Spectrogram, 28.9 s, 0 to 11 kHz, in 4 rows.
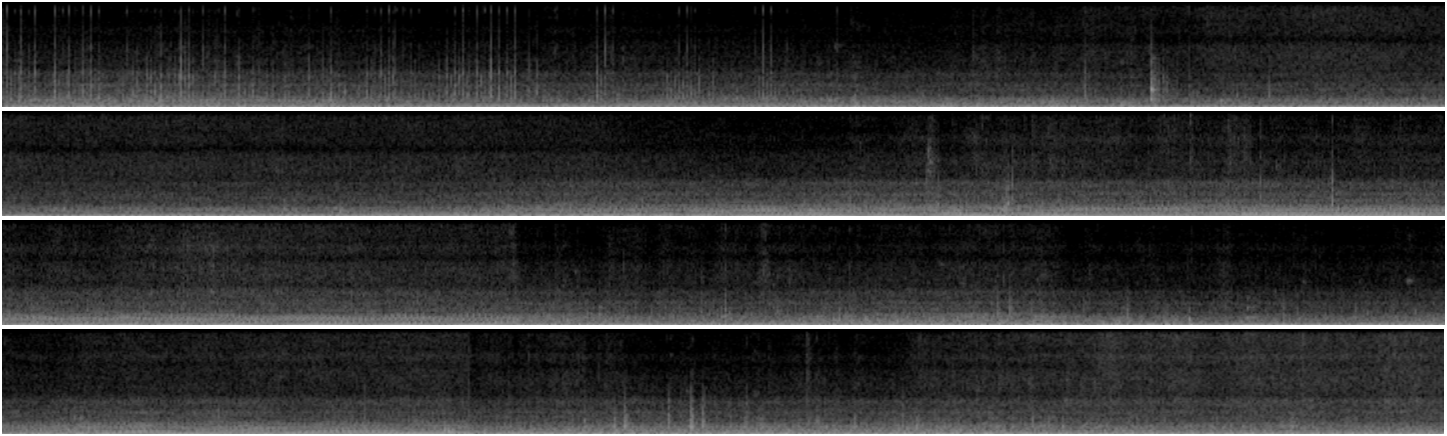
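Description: Polaris Ranger XP 1000 UTV's twin-cylinder engine running in low gear while towing a steel drag across wet clay, its revs stepping up and down a few times.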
